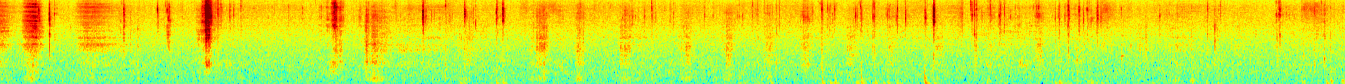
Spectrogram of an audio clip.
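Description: Quiet, sparse, irregular clicks, taps and brief scrapes from an unprocessed noise improvisation, with no piano notes. The sharpest click comes about two and a half seconds in.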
